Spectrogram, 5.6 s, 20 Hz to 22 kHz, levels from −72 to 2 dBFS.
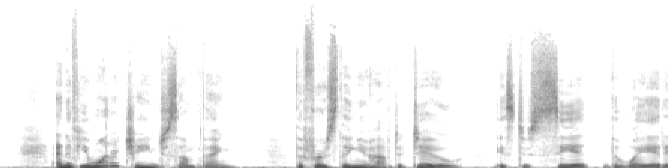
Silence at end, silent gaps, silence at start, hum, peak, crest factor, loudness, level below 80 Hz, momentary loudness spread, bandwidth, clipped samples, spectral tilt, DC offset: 0 s; none; 0 s; none; -14 dBFS; 16 dB; -30 LUFS; -46 dBFS; 12 LU; 19 kHz; under 0.1%; -5 dB/octave; under 0.1%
